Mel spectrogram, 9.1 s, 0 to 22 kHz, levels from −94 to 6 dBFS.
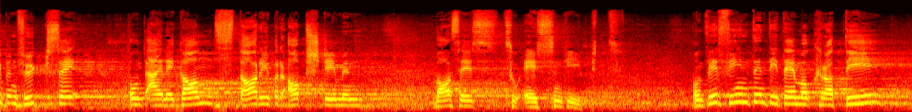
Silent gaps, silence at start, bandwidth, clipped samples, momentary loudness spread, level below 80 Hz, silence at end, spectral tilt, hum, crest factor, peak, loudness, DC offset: none; 0 s; 16 kHz; under 0.1%; 13 LU; -56 dBFS; 0 s; -4 dB/octave; none; 16 dB; -4 dBFS; -20 LUFS; under 0.1%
